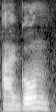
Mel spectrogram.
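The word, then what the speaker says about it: ἀγών: que había gran oposición un término que se pronuncia a gone de donde también viene la palabra agonía o agonizante esto significa que a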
